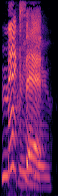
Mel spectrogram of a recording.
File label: UK female Mix it Enthusiastic; beanstalk audio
